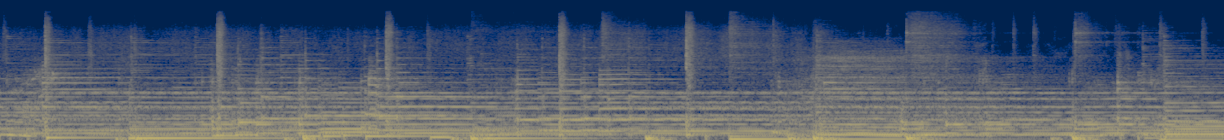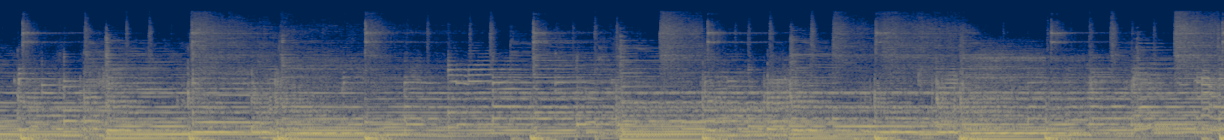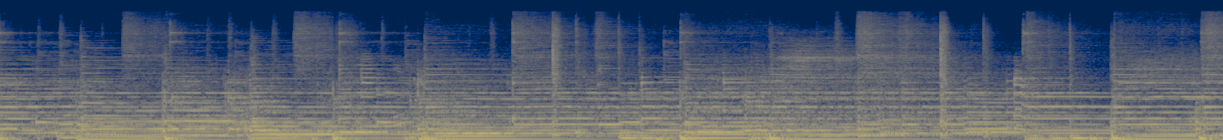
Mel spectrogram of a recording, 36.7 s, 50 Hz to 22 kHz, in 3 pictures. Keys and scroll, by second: 1.5 s, 3.5 s, 4.9 s, 8.1 2, 28.5 s, 30.3 s, 33.5 s, 34.8-35.6 typing.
